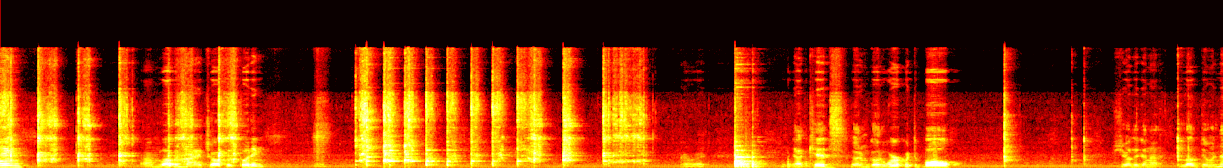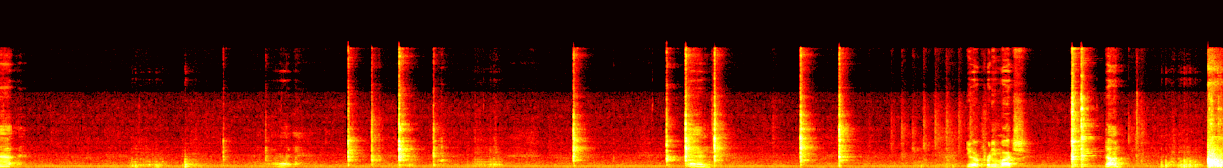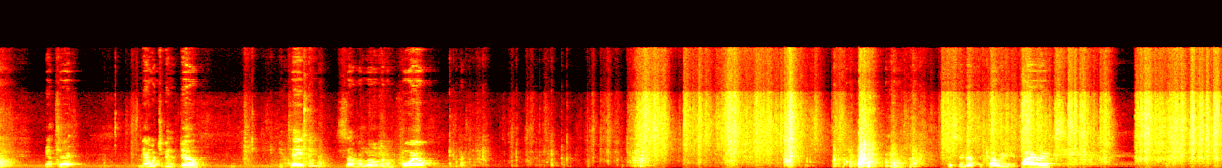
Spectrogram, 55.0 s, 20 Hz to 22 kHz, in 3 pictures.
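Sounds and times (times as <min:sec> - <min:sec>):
metal spoon scraping steel bowl: 0:00.6 - 0:03.8, 0:05.3 - 0:09.8.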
